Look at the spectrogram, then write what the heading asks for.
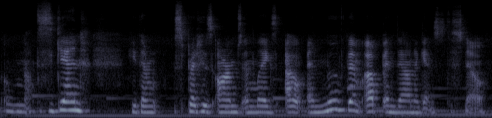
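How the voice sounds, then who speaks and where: Female story reader, mid-range voice, expressive and informal, chatty reactions, music underneath. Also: medium pitch, moderate pace. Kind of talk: expressive fan fiction read-aloud with chatty asides.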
